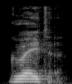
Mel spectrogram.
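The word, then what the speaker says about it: grete: But no, it should be pronounced as greater or greater.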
